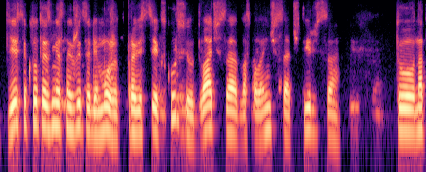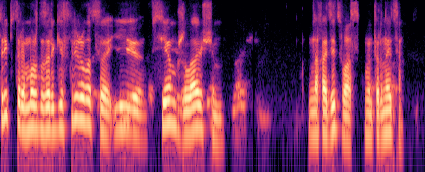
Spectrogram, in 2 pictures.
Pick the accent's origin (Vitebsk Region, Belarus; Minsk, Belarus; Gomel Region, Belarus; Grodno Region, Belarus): Grodno Region, Belarus; Berezovka; now in Russia; Я родом из Березовки, это Лидский район. Сейчас нахожусь в России и в Липецкой области.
